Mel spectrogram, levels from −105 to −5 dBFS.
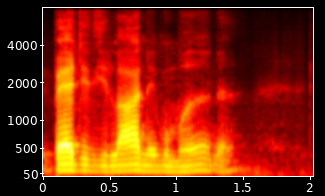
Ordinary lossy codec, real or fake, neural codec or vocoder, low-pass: none; fake; codec, 16 kHz, 2 kbps, X-Codec, HuBERT features, trained on LibriSpeech; none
